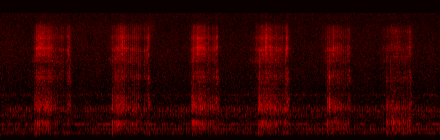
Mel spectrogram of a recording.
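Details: Purring from Mausi, a pet cat, during stroking and massage; six evenly spaced breathy surges about a second apart, each a rough broadband rasp over a low continuous drone.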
